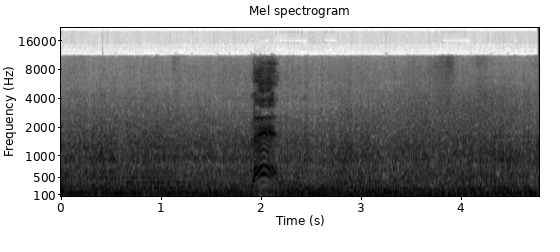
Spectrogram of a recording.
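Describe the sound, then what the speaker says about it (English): Steady engine rumble from inside the cabin of a 2023 BMW 330i M Sport in comfort mode, with someone talking briefly over it. "I love how the engine sounds"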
